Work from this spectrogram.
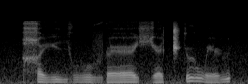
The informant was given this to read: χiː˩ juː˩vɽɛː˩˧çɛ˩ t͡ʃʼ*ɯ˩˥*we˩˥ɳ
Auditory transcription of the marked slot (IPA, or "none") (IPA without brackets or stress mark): ɯ˥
